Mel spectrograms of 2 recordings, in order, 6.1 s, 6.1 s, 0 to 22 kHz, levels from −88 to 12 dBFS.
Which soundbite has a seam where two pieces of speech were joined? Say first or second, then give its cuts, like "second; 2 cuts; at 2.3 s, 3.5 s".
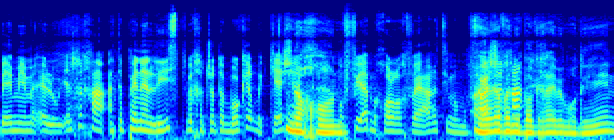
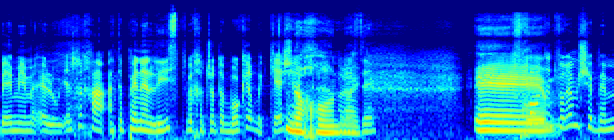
second; 1 cut; at 3.4 s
